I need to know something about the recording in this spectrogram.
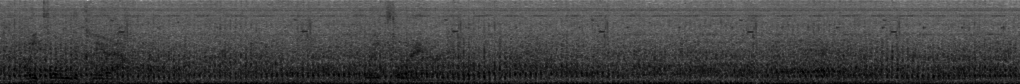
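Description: A helicopter's rotor thuds overhead in the distance.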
